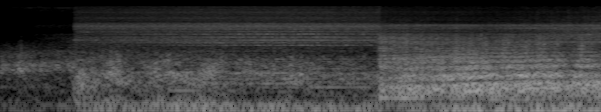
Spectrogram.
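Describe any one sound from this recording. A jet engine roars steadily and grows louder.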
